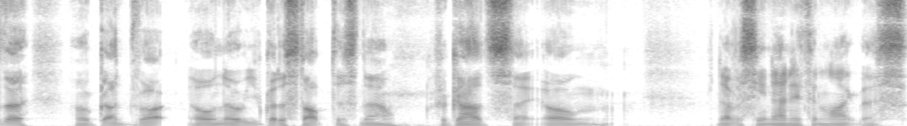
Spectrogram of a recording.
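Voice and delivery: serious, understated commentator voice. Watching the refs come out, mimicking the commentators, low, understated commentator voice. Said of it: "the low, understated voices".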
